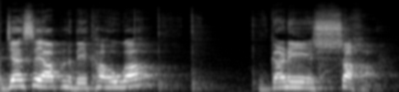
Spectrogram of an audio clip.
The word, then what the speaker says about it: गणेशः: जैसे आपने देखा होगा गणेशः और ये उच्चारण किस में होता है? ए ह में उच्चारण होता है। किस में? ह में उच्चारण इनका होता है। गणेशः इसका उच्चारण ह में।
